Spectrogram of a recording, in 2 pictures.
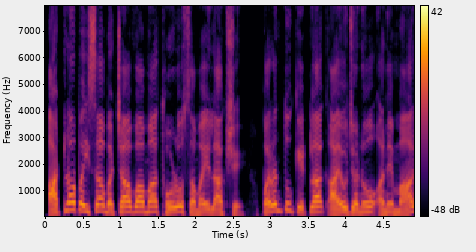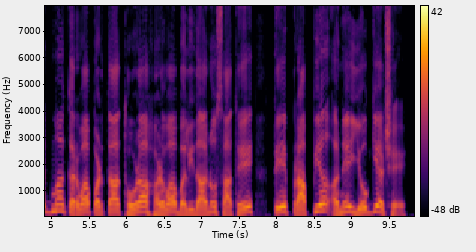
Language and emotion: Gujarati, neutral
